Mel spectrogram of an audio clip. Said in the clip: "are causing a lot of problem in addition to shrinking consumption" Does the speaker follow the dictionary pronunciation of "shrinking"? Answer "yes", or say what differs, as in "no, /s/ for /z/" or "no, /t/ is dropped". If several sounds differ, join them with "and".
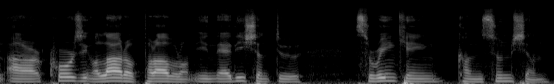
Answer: no, /s/ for /ʃ/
